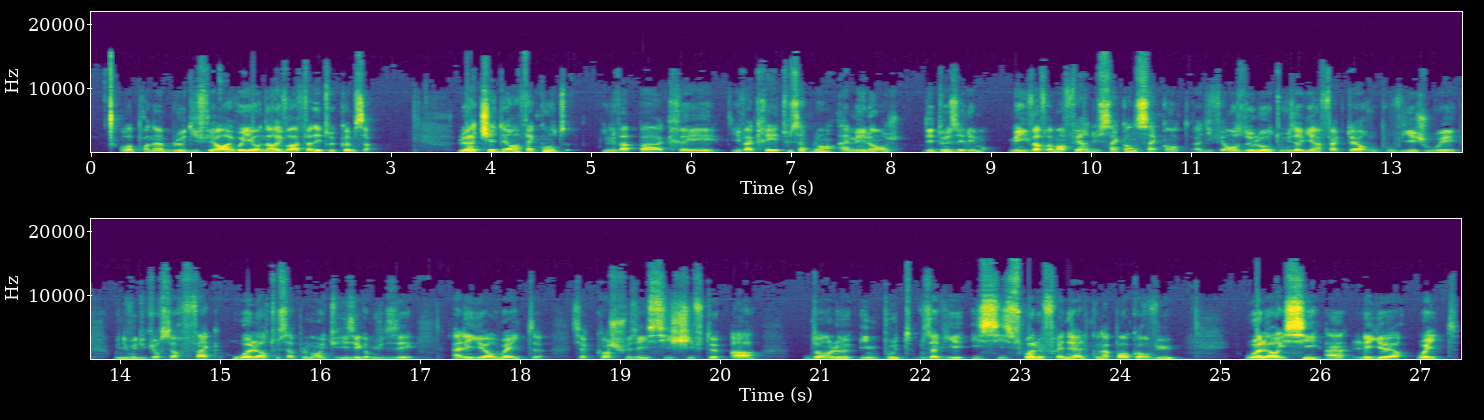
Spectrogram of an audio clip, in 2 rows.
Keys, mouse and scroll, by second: 2.5-3.8 middle drag, 3.8-4.2 scroll up 2, 4.2-13.2 scroll down 2.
